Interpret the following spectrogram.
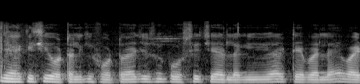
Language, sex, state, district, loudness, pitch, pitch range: Hindi, male, Uttar Pradesh, Shamli, -18 LUFS, 120 Hz, 115-125 Hz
